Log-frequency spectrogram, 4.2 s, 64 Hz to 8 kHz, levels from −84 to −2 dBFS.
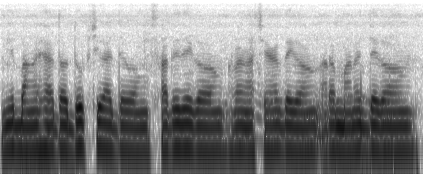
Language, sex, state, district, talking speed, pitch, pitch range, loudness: Chakma, male, Tripura, Unakoti, 210 wpm, 120 Hz, 120-125 Hz, -16 LUFS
